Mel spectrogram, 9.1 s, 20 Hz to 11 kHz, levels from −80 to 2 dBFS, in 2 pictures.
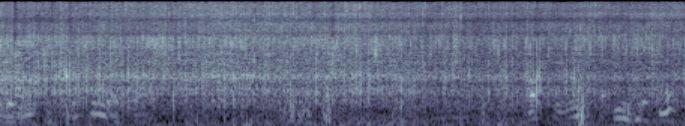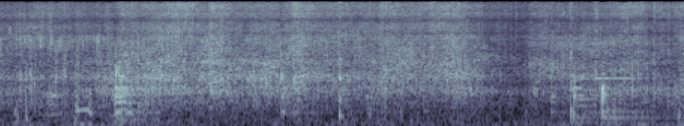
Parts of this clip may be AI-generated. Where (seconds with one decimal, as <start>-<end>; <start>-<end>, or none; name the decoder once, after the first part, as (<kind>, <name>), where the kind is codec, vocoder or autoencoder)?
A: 0.0-1.2 (vocoder, BigVGAN v2)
